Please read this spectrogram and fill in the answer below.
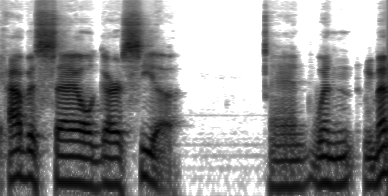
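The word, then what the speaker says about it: Avisaíl: So we asked Garcia how he says his name, and he said his name was Avisail. So Avisail Garcia. So that's how he pronounces it, which I thought was very interesting.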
